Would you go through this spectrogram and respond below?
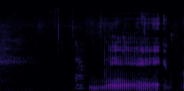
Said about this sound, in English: That's a Spillmatic burp brought to you by Short Throw Brewing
